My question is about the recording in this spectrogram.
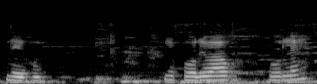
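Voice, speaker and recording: A young woman with a hoarse, sore-throated voice chatting casually to her viewers at home, rambling with restarts. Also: medium pitch, flat delivery, slow, a little mellow, muffled recording, soft background music. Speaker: vlogger. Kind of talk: casual vlog chat to viewers. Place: home, indoors.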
